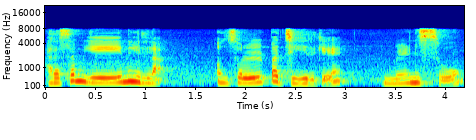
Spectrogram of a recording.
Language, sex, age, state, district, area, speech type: Kannada, female, 30-45, Karnataka, Bangalore Rural, rural, spontaneous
